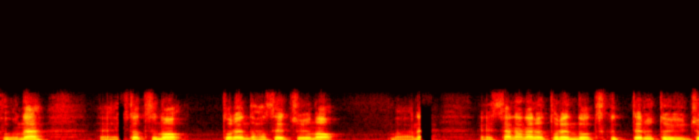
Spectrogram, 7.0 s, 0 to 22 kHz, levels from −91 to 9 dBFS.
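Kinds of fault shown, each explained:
Lost AMR speech frames: Damaged frames were replaced by the last good speech, with falling gain. Heard as a fade to near silence, then a longer one.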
